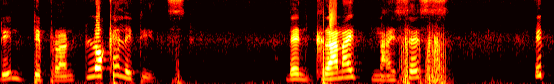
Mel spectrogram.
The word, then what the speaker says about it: gneiss: Then granite gneiss, it pronounced like nice, but in that G is silent, so it is nice.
